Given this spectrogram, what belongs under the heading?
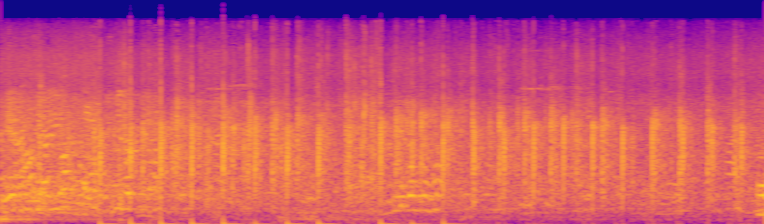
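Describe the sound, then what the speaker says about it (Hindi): Audience clapping during a welcome ceremony at a religious tableau event, dense and steady with crowd murmur and voices mixed in throughout. "जोरदार तालियों के साथ।"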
